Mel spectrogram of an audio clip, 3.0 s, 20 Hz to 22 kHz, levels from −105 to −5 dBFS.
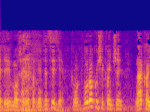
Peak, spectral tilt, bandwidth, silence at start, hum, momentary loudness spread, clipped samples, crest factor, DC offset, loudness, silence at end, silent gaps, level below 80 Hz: -6 dBFS; -6.5 dB/octave; 7.4 kHz; 0 s; none; 12 LU; under 0.1%; 18 dB; under 0.1%; -25 LUFS; 0 s; none; -50 dBFS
